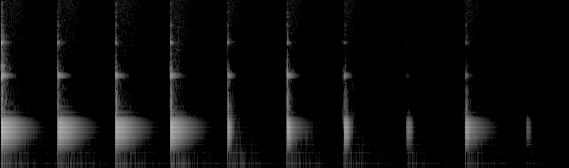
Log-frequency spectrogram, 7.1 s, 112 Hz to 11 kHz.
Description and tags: african sound 1
Some notes from an african instrument
percussion, perc, sound, african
